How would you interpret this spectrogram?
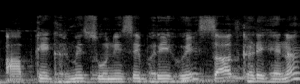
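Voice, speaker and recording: A man's voice: medium pitch, fairly even intonation, a little slow, over music, close to an everyday voice. A man voicing a grave, instructive holy man in a cartoon moral story. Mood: grave warning. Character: solemn holy man, a village sage. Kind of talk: animated moral-story dialogue.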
